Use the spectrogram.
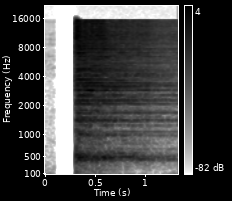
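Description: A single open hi-hat strike on a drum kit, a bright sizzling wash that rings and slowly fades, close and fairly quiet, heard alone.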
